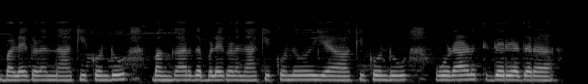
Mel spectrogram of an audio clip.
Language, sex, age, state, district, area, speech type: Kannada, female, 45-60, Karnataka, Tumkur, rural, spontaneous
